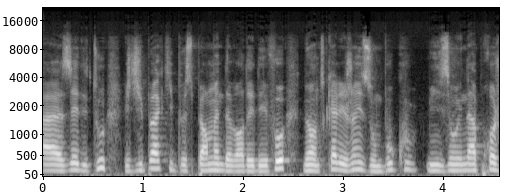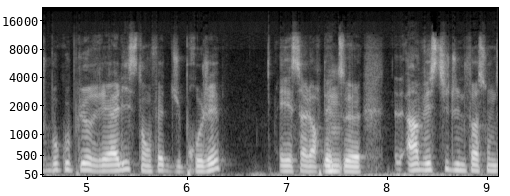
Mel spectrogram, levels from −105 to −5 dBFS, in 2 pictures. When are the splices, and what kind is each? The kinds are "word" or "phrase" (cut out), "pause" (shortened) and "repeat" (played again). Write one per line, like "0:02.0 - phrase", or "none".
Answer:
0:07.4 - word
